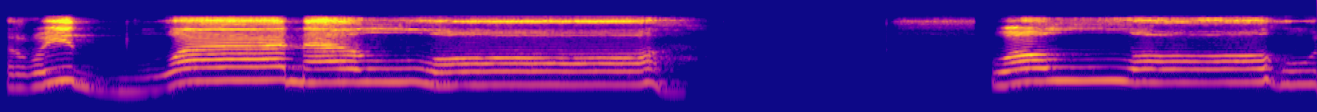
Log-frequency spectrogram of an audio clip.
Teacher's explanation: اللہ لا موٹا پڑھیں گے زبر ہے اس سے پہلے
